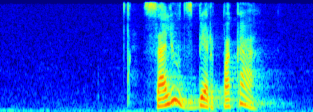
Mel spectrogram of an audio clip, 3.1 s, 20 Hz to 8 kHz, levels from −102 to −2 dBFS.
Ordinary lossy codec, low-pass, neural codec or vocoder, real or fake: none; 7.2 kHz; none; real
